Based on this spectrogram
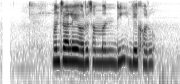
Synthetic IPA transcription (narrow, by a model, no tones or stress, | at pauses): mʌnt̪ralʌjɦʌɾusʌmbʌnd̪ʱilekʰʌɾu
